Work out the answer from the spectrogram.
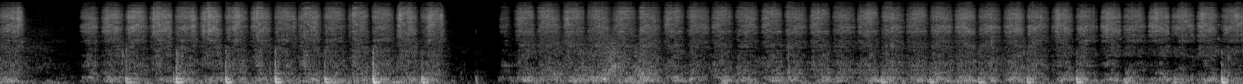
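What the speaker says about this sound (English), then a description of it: "This part now is the actual sharpening." Steel blade rubbed back and forth on a sharpening stone at the bevel stage, a steady rasping scrape repeating in a regular rhythm, close and fairly loud, with two brief pauses and no speech.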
